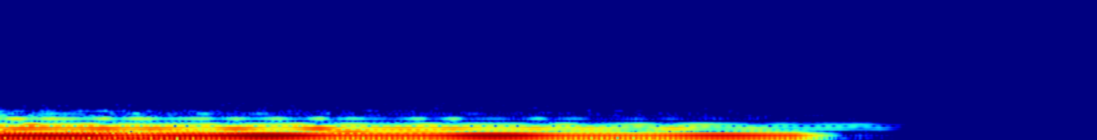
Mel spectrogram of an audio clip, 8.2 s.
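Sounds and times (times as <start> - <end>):
bass solo: 0.0 - 6.0.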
